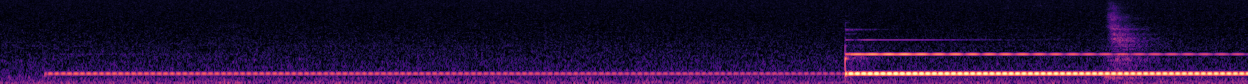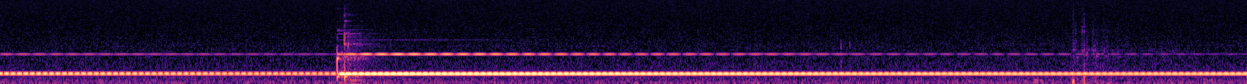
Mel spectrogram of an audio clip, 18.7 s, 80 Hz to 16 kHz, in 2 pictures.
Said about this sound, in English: I'm now going to ring the gong 3 times. Please listen to every sound from the gong. And only when the 3rd ringing of the gong fades away, only then come out from your meditation. At the end of the 3rd ringing of the gong.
